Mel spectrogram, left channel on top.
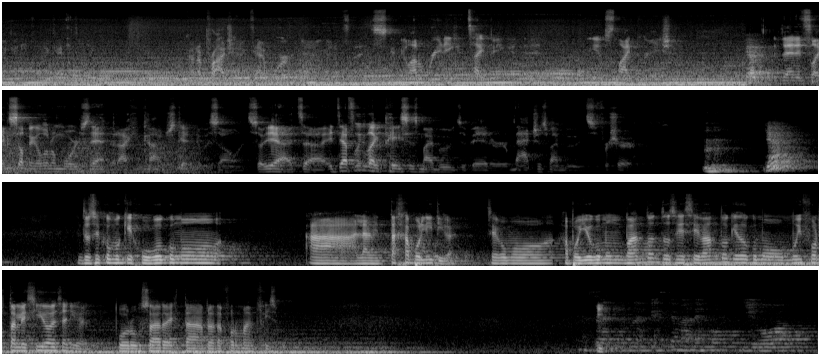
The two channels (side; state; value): both; different; correlation 0.00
